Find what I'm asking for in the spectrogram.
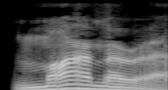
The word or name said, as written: Marmara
